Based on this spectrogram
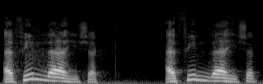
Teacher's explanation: أفي الله شك، أفي الله شك، التقى ساكنان، الأول ياء ساكنة في آخر الكلمة الأولى وأول الكلمة الثانية ساكن، وهو اللام الأولى من اللام المشددة من لفظ الجلالة، فنسقط الياء من كلمة أفي من اللفظ، فنقول أفي الله شك، أفي الله شك بإسقاط الياء لفظا، هذا في حالة الوصل.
